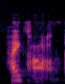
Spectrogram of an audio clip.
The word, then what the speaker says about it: Haikal: What about, so we were talking about the first time Todd Pletcher starter, the 4, and I don't want to say it wrong. Is it Haikal? – Haikal.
